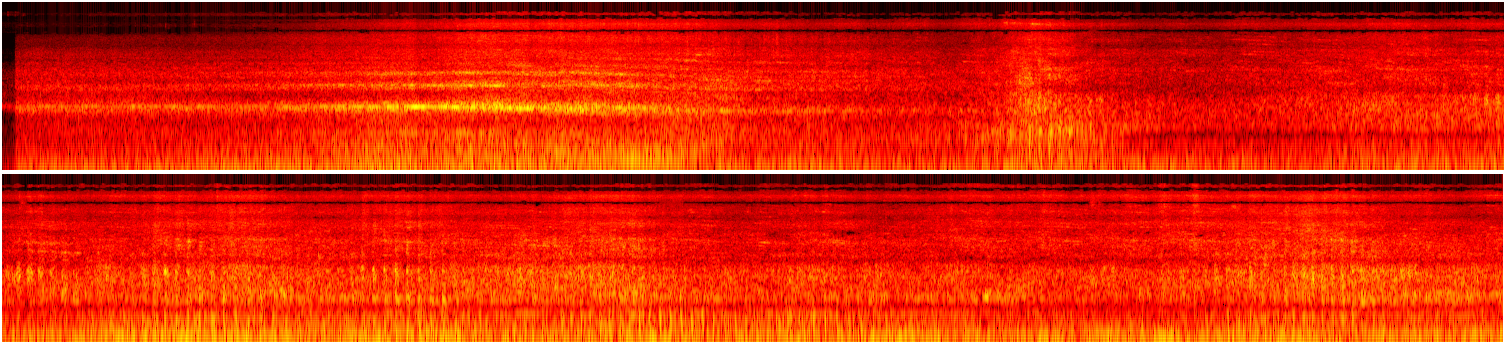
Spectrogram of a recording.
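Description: Freight train led by Canadian Pacific diesel locomotives: a multi-tone horn sounds for several seconds as the train approaches, and the locomotives go by about ten seconds in. Then comes a steady rumble and clatter of intermodal cars loaded with trash containers rolling past.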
